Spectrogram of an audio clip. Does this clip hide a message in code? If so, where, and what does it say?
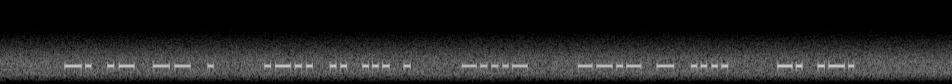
Yes: Morse code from 0.6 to 8.6 s, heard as a keyed tone, hand-sent with a straight key, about 23 wpm, 870 Hz, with radio static and a narrow filter. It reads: NAME LISE <BT> QTH NR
